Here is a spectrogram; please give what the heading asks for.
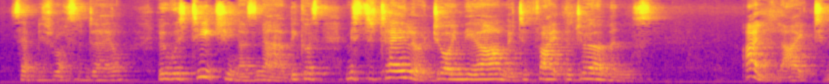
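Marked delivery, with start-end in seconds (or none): none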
